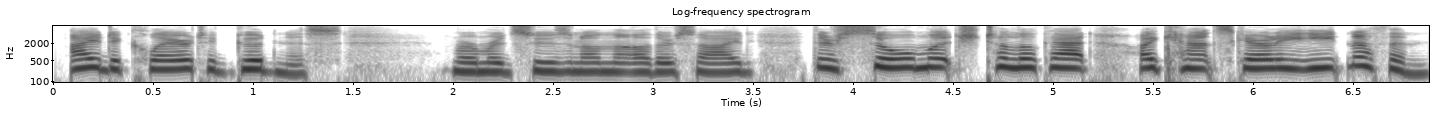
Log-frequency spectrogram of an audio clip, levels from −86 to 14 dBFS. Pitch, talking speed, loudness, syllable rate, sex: 245 Hz, 185 wpm, -17 LUFS, 5.7 syllables/s, female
